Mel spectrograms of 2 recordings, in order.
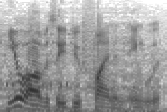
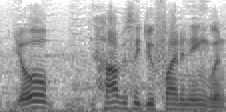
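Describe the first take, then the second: First: It is read without the intended character voice. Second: It is read in the intended character voice. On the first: The speaker calls it wrong. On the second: The speaker calls it right.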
